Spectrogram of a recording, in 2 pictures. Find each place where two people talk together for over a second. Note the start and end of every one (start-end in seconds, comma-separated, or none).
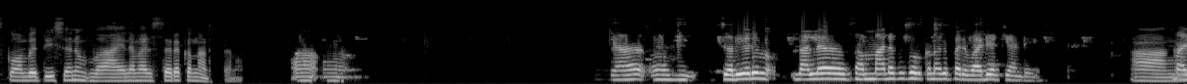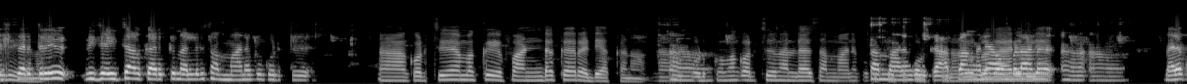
20.6-22.3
